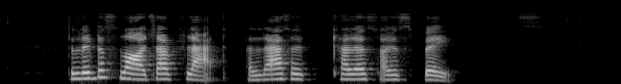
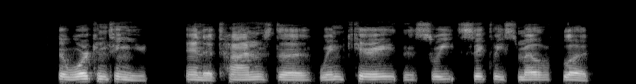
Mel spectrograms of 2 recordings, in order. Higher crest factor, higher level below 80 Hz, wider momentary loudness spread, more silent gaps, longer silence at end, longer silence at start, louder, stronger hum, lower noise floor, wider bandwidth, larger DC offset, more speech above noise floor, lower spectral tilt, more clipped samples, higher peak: about the same, 20 dB vs 18 dB; second, -76 dBFS vs -62 dBFS; first, 12 LU vs 8 LU; neither; first, 1.7 s vs 0.5 s; about the same, 0.7 s vs 0.6 s; about the same, -21 LUFS vs -20 LUFS; neither; about the same, -81 dBFS vs -78 dBFS; first, 11.5 kHz vs 7.8 kHz; neither; about the same, 60 dB vs 59 dB; about the same, -3 dB/octave vs -4 dB/octave; neither; about the same, -4 dBFS vs -2 dBFS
